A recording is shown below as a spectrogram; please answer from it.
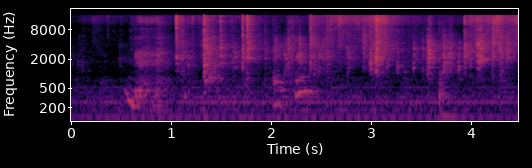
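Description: Scattered clicks, taps and crinkles from hands working at a table with plastic bags, foil pans and a spoon in a plastic cup, beginning about a second in, with a couple of brief bits of voice and a faint steady hum underneath.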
